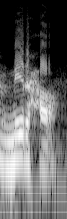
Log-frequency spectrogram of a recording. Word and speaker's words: مرحا: کے تلفظ آتے ہیں۔ ایک ہے مرحا، میم کے نیچے زیر اور پھر جو رے ہے یہ ساکن، پھر آگے ہا حکے والی، اور پھر آگے دوسری ہا ہاتھی والی، مرحا۔ تو اس کا مطلب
